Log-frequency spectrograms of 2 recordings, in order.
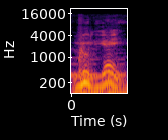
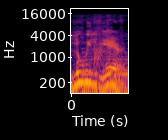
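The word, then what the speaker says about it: M. Lhuillier: Ay, padala ko na lang sa sa Loliler. Nahihirapan ka rin bang bigkasin ang brand name ng M. Lulier? English speakers commonly pronounce it as Lulier. But for Filipinos, mas madaling ibigkas ang Luilier.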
